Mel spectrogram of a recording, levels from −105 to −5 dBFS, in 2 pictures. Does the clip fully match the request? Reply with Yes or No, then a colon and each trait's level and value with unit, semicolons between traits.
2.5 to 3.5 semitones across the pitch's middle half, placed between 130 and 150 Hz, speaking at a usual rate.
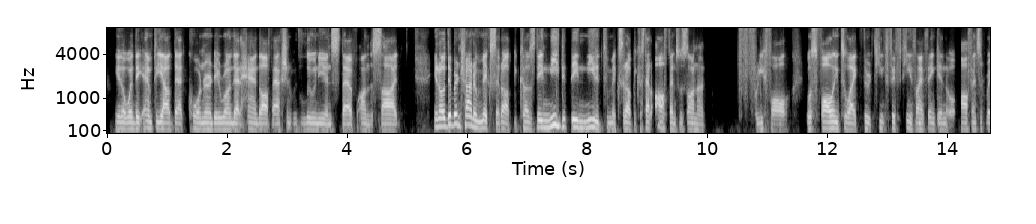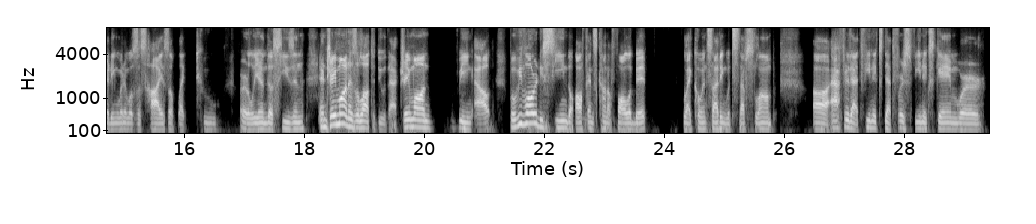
No: average, 2.8 semitones; low, 135 Hz; fast, 220 wpm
